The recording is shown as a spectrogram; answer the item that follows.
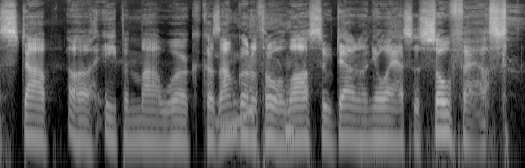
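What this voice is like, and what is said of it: Impression of Tom Hanks' Walt Disney. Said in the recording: “This is Walt Disney. This is Tom Hanks' Walt Disney”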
